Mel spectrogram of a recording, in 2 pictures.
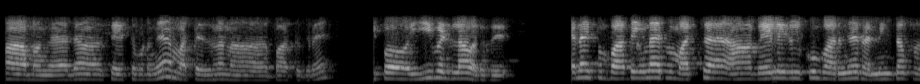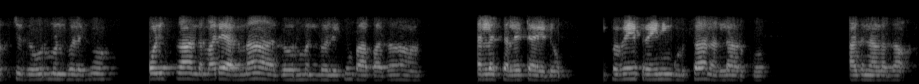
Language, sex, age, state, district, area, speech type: Tamil, female, 30-45, Tamil Nadu, Thoothukudi, urban, conversation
